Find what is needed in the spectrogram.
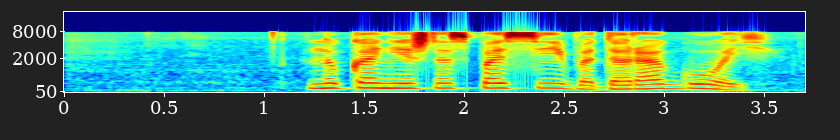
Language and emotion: Russian, positive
